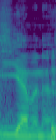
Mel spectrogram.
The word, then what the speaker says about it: Jimenez: It's like Jimenez. – It's Jimenez. – Yeah, J is pronounced Y.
